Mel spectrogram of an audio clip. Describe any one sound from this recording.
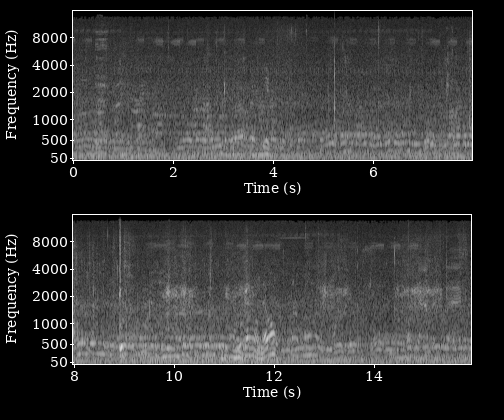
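Men talk nearby outdoors.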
